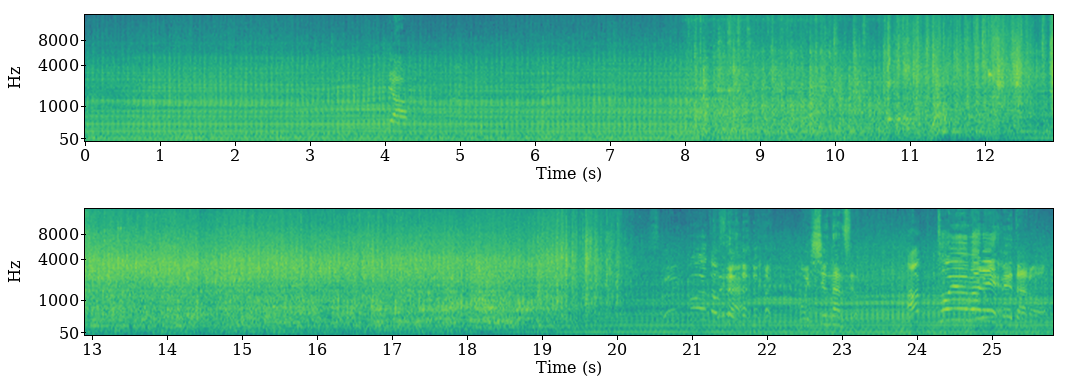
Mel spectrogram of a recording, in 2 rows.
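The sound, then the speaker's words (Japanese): A sawmill sorting machine grinds through 4-metre cedar logs about 10 to 15 cm thick with a loud, continuous mechanical roar, harsh crashing and splintering bursts rising in the middle, while people talk briefly over the din. “選別機ですね、これがまあ大体10 15センチぐらいの4メーターの杉、はい、杉の丸太、はい、あ光が目を覚ましてすごい音なんでは”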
